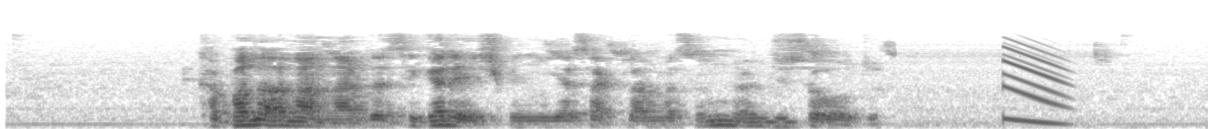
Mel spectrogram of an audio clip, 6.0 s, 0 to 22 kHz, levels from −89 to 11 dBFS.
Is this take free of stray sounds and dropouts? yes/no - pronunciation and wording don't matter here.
no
